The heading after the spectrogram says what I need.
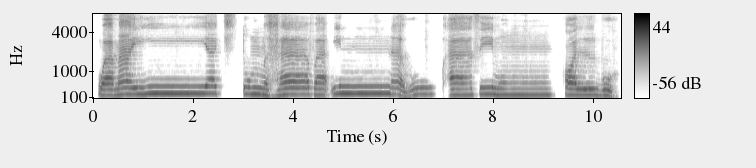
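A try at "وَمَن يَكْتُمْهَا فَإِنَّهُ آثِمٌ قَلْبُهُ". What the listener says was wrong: Qalbu tetap mengalir walaupun di akhir kata. Kemudian wa mai lebih dimasukkan ke hidung lagi Wa mai yaktumha.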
